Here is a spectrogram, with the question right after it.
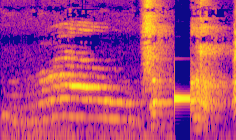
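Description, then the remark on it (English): A cat gives one long, drawn-out meow that slowly falls in pitch, then short harsh scratchy bursts and a brief bright whistle-like tone follow close by. “This is a video of a cat and a parrot, but here's your audio.”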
